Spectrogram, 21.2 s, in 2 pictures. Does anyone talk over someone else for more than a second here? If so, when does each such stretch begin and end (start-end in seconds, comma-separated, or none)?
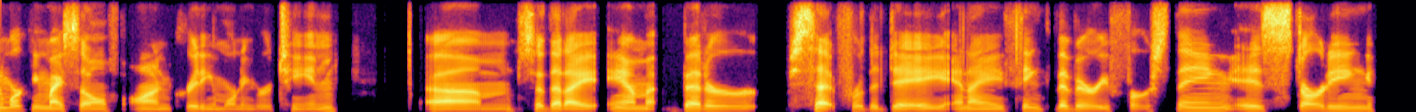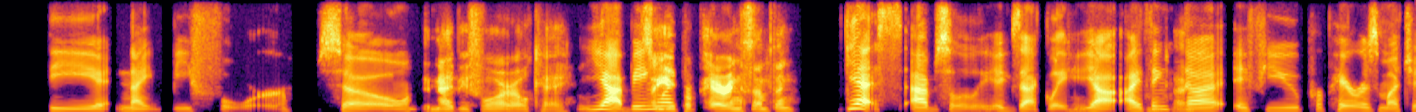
none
